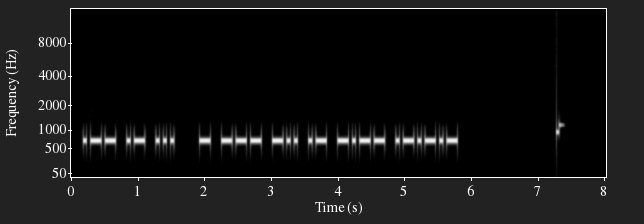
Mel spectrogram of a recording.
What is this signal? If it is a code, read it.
Morse code, heard as a keyed tone, about 22 wpm, 700 Hz. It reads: WAS TODAY.
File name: practice / 22wpm / Sentences with 3-Word Phrases - 22wpm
